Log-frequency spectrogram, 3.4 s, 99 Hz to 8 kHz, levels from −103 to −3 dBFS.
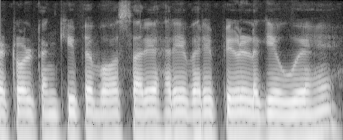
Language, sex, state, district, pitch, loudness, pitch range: Hindi, male, Uttar Pradesh, Lucknow, 115 Hz, -13 LUFS, 115-120 Hz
